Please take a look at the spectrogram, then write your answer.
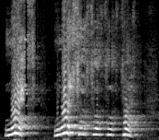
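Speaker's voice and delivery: dog barking. Shown as a demonstration. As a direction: bark like a happy puppy. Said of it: "What sound does a dog make?".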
